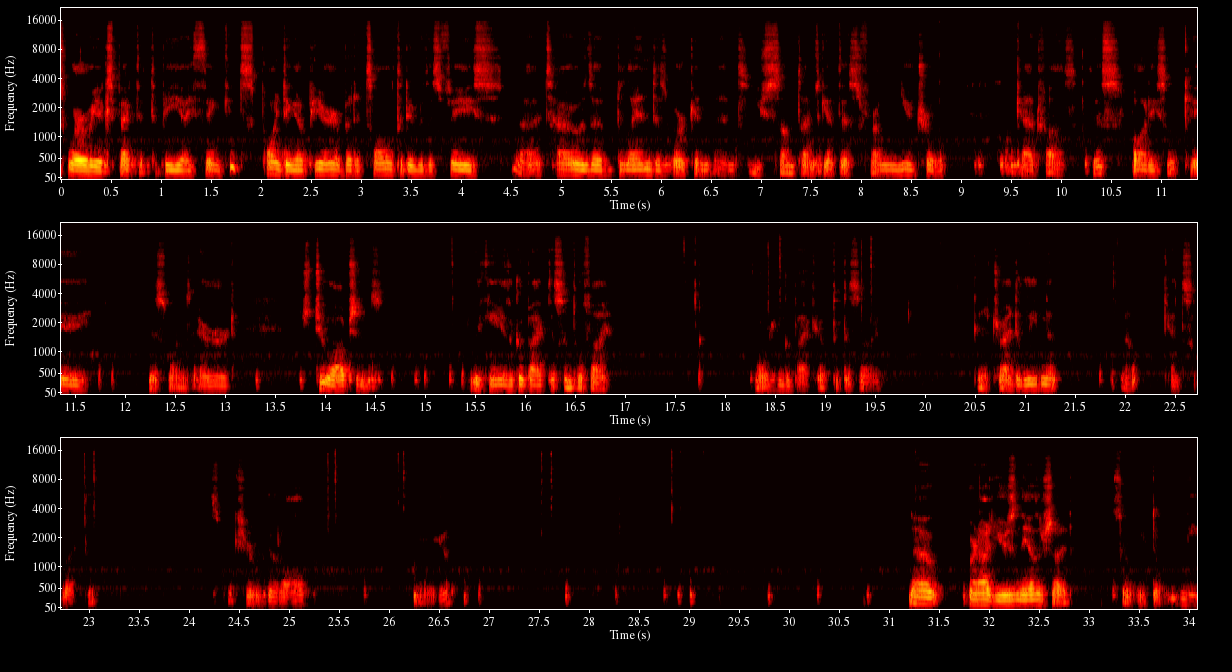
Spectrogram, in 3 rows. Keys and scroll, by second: 28.8 Delete.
